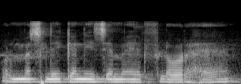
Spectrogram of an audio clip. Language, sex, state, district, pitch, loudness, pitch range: Hindi, male, Arunachal Pradesh, Papum Pare, 120 Hz, -14 LUFS, 115-125 Hz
